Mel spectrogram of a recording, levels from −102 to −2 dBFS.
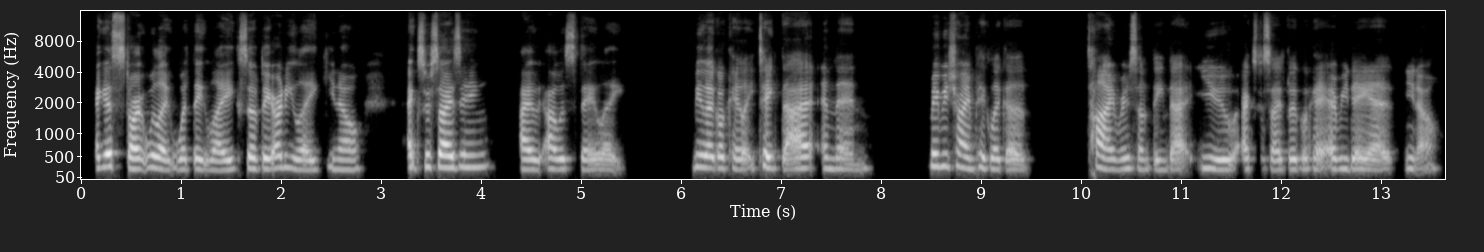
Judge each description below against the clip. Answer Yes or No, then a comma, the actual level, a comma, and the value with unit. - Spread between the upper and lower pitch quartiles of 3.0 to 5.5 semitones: No, narrow, 2.5 semitones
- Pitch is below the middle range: No, high, 230 Hz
